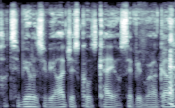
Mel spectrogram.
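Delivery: low, soft smooth-talker voice; lady-killer murmur; deep seductive voice. Pretend. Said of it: "continuing sexy Pete voice".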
